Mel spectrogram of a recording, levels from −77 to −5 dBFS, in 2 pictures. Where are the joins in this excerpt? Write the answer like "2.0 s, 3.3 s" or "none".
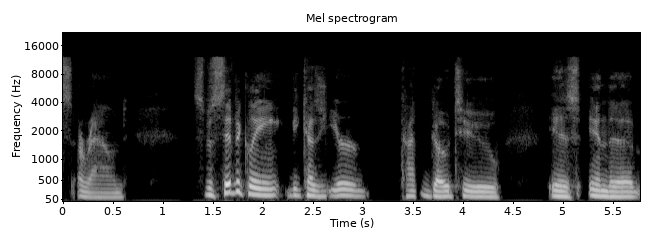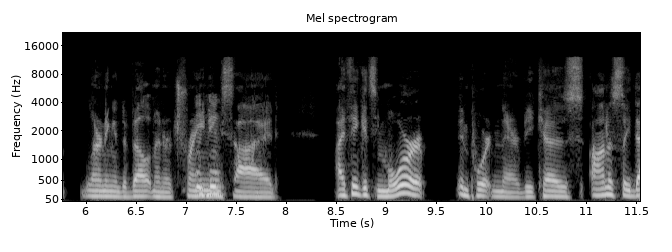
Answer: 2.6 s, 3.5 s, 8.5 s, 8.9 s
